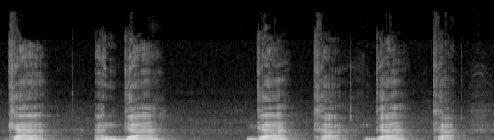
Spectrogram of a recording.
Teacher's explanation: The difference is that with Ga, your vocal cords are vibrating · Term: voicing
